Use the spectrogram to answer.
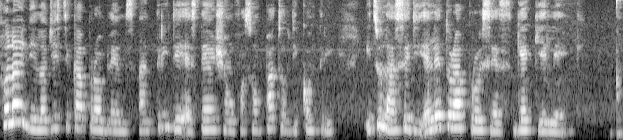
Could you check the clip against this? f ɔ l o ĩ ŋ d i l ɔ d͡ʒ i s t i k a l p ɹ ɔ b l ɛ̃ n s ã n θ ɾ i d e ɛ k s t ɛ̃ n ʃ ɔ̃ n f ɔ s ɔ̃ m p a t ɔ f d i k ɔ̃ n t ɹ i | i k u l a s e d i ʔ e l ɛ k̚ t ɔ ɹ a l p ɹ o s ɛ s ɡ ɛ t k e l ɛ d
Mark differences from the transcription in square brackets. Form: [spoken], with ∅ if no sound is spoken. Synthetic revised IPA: f ɔ l o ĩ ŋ d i l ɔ d͡ʒ i s t i k a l p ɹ ɔ b l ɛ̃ [m] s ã n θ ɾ i d e ɛ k s t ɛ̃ n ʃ ɔ̃ n f ɔ s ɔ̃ m p a t ɔ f d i k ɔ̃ n t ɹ i | i [t] u l a s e d i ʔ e l ɛ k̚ t ɔ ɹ a l p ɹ o s ɛ s ɡ ɛ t k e l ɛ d

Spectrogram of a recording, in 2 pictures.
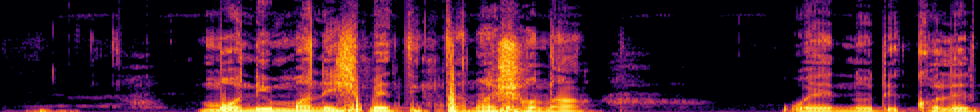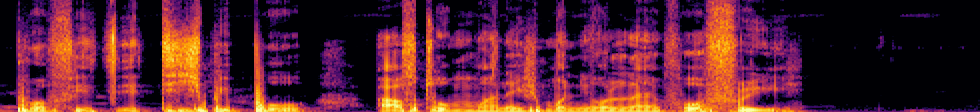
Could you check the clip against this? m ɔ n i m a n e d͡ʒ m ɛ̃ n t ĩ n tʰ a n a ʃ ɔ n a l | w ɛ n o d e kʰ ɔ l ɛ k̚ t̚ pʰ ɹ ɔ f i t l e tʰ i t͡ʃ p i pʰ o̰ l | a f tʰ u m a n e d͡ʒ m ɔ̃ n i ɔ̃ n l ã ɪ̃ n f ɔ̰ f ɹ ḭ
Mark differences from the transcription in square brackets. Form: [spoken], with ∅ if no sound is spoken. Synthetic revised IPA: m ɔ n i m a n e d͡ʒ m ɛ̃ n t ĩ n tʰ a n a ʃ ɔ n a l | w ɛ n o d e kʰ ɔ l ɛ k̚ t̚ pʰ ɹ ɔ f i t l e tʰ i t͡ʃ p i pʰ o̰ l | a f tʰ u m a n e d͡ʒ m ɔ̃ n i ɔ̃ n l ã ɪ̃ n f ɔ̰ f ɹ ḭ

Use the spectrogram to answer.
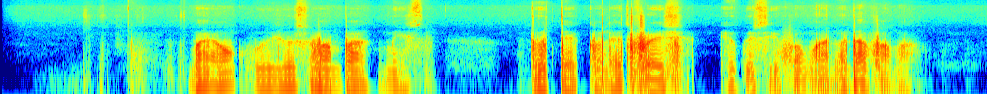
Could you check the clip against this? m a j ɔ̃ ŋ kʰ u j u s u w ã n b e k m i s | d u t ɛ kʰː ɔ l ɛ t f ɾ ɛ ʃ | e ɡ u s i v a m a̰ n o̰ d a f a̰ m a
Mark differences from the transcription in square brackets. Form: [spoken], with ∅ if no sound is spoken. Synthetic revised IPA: m a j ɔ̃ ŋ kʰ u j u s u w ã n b [a] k m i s | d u t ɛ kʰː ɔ l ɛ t f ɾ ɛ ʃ | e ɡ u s i [f] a m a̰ n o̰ d a f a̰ m a

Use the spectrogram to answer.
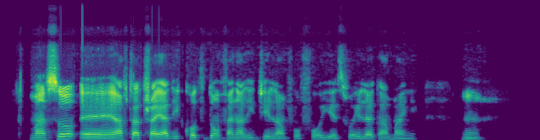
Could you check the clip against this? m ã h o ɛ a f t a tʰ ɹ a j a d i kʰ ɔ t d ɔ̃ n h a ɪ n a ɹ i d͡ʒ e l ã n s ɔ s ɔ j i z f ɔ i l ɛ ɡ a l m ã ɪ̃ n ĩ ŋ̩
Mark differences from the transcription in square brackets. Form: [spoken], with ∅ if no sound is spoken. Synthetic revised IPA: m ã [s] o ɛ a f t a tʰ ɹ a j a d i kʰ ɔ t d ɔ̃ n [f] a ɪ n a [l] i d͡ʒ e l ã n [f] ɔ [f] ɔ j i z f ɔ i l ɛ ɡ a l m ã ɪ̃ n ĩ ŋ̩

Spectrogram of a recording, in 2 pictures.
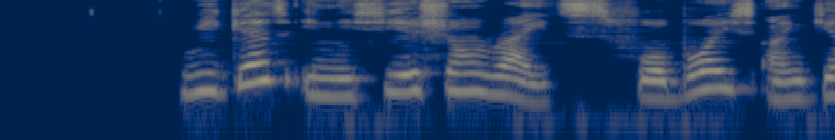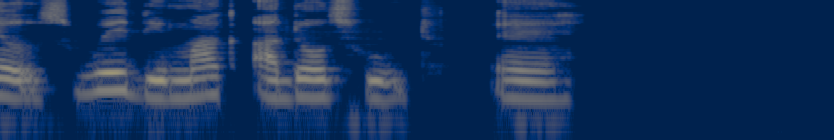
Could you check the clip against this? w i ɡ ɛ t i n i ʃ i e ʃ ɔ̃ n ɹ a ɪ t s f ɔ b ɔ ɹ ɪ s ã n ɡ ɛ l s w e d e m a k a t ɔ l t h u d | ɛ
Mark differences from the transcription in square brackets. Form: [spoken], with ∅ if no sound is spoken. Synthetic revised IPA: w i ɡ ɛ t i n i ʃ i e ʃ ɔ̃ n ɹ a ɪ t s f ɔ b ɔ [∅] ɪ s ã n ɡ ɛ l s w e d e m a k a [d] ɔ l t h u d | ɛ

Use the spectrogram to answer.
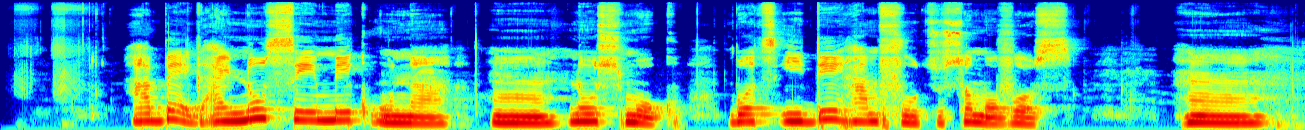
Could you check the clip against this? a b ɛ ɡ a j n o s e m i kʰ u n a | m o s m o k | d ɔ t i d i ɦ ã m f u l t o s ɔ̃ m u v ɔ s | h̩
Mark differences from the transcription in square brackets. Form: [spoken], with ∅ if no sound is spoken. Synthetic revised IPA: a b ɛ ɡ a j n o s e m [e] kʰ u n a | [n] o s m o k | [b] ɔ t i d [e] ɦ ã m f u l t [u] s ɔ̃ m [ɔ] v ɔ s | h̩

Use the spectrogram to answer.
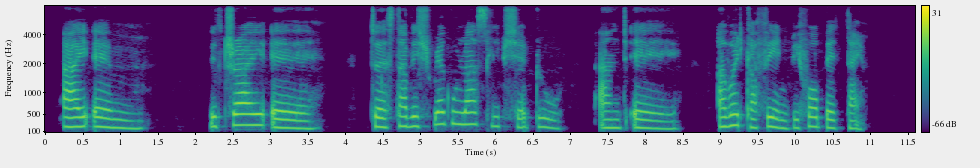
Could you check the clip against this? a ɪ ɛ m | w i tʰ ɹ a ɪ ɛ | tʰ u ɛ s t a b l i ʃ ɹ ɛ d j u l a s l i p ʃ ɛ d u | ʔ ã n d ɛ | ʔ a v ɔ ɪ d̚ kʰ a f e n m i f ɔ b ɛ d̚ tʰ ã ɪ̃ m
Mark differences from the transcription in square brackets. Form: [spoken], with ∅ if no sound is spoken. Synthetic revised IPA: a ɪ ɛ m | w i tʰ ɹ a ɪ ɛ | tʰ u ɛ s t a b l i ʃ ɹ ɛ [ɡ] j u l a s l i p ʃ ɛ d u | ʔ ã n d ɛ | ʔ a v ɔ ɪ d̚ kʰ a f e n [b] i f ɔ b ɛ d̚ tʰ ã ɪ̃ m

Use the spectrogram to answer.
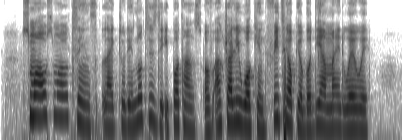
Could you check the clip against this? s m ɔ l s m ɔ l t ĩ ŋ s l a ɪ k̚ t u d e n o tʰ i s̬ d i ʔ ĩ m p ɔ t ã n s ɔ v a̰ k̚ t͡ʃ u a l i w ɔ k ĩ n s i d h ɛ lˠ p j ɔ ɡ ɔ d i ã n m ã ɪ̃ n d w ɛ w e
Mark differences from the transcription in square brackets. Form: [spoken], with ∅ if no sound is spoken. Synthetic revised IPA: s m ɔ l s m ɔ l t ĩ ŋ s l a ɪ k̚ t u d e n o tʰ i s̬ d i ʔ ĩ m p ɔ t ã n s ɔ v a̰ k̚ t͡ʃ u a l i w ɔ k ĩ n [f] i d h ɛ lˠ p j ɔ [b] ɔ d i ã n m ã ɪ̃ n d w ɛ w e

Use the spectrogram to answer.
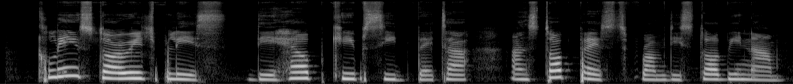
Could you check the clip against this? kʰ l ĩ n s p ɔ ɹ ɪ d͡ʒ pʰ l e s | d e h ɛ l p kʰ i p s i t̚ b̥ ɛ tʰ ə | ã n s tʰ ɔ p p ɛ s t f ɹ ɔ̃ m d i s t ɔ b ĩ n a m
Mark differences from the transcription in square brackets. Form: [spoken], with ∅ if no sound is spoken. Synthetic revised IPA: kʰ l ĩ n s [t] ɔ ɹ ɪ d͡ʒ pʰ l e s | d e h ɛ l p kʰ i p s i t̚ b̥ ɛ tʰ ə | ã n s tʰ ɔ p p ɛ s t f ɹ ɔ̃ m d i s t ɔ b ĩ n a m

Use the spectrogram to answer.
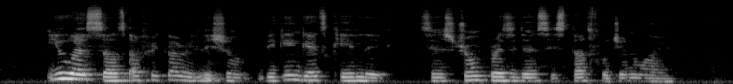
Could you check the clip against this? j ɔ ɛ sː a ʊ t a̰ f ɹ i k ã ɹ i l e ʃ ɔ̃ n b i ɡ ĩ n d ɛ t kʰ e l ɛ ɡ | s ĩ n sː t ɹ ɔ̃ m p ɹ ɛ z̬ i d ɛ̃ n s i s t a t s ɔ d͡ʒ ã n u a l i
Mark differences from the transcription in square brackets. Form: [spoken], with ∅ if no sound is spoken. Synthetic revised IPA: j [u] ɛ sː a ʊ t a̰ f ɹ i k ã ɹ i l e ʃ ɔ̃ n b i ɡ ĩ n [ɡ] ɛ t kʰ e l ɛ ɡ | s ĩ n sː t ɹ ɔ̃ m p ɹ ɛ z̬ i d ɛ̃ n s i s t a t [f] ɔ d͡ʒ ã n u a [ɹ] i

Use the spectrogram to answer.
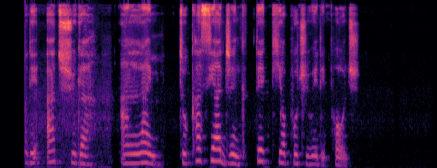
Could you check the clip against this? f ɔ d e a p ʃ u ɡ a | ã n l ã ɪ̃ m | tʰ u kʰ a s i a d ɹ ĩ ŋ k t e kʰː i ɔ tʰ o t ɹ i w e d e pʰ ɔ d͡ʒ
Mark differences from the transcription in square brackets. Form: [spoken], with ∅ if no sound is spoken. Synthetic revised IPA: f ɔ d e a [t] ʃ u ɡ a | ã n l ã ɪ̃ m | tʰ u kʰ a s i a d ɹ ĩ ŋ k t e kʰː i ɔ [pʰ] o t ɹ i w e d e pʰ ɔ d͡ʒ

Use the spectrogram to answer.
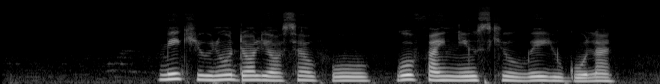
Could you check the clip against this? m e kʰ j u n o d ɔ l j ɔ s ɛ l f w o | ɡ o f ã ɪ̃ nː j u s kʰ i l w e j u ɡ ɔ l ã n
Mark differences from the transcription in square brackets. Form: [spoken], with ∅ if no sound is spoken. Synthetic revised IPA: m e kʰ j u n o d ɔ l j ɔ s ɛ l f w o | ɡ o f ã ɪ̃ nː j u s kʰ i l w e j u ɡ [o] l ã n

